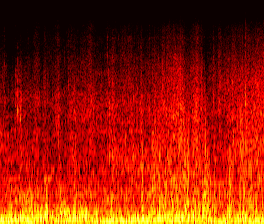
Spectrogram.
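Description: Wind buffeting the microphone over the steady rush of sea water around a moving boat's stern.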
